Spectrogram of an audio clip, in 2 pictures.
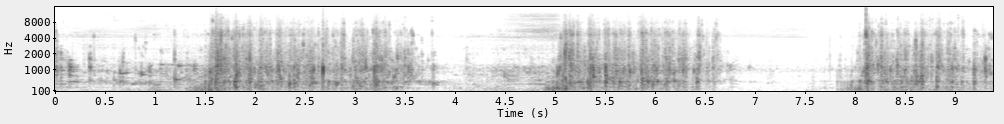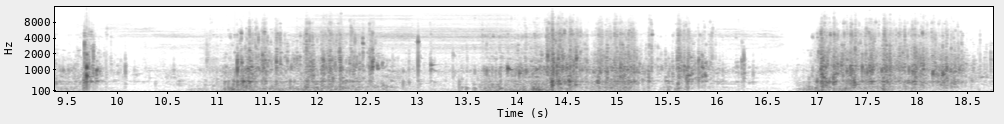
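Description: A diver's breath bursts out through a regulator underwater in loud, bubbling rushes every few seconds.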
